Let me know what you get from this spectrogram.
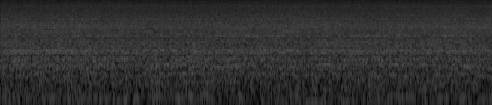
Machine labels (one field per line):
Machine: fan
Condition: abnormal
